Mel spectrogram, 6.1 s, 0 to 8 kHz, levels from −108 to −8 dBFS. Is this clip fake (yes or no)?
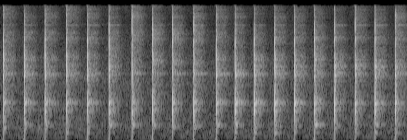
no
